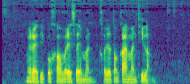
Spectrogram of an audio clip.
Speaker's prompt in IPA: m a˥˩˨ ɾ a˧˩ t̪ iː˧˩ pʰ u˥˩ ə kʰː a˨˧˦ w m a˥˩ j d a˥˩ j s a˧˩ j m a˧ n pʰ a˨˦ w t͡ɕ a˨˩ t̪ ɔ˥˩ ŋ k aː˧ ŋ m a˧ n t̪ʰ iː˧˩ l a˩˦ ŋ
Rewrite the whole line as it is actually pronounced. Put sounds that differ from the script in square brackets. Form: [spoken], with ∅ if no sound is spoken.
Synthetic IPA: m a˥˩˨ ɾ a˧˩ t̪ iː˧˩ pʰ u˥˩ ə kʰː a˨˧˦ w m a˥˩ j d a˥˩ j s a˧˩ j m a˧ n [kʰ] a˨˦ w t͡ɕ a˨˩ t̪ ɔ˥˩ ŋ k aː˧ [n] m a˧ n t̪ʰ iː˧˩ l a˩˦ ŋ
